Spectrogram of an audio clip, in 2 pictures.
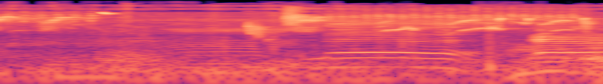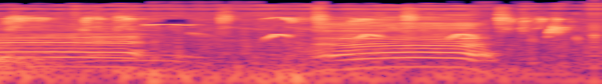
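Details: Dozens of tame village cattle walking a rural road toward their pen give three drawn-out, deep, harmonic moos, each lasting about a second, with scattered birdsong in the background.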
